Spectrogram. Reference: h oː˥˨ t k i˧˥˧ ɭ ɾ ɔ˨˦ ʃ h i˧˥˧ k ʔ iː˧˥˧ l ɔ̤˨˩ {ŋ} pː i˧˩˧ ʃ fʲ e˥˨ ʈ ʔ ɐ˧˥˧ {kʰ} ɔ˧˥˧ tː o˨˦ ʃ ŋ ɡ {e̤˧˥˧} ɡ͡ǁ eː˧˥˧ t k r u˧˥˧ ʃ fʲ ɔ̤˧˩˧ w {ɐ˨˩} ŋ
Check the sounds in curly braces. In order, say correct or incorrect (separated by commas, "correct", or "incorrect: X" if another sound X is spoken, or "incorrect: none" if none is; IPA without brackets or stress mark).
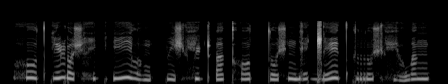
correct, correct, correct, incorrect: ɐ˥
